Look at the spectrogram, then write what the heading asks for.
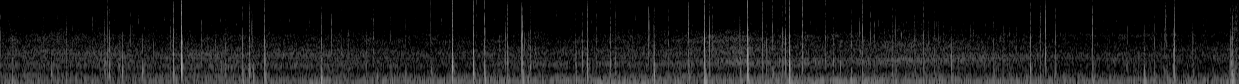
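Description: Light rain: scattered drops ticking irregularly, several a second, over a faint hiss.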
